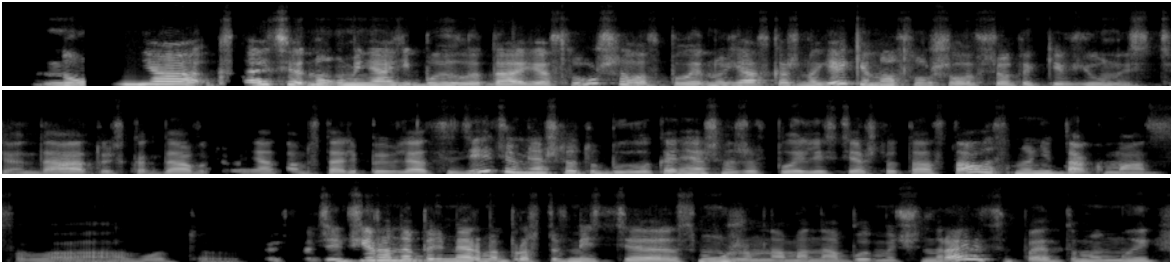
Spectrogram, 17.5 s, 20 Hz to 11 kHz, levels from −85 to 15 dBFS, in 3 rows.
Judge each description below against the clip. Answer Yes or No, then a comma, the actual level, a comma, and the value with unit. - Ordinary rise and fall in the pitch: No, wide, 7.2 semitones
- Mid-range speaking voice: No, high, 195 Hz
